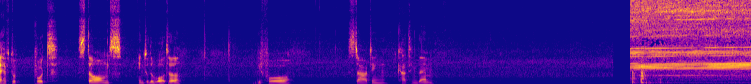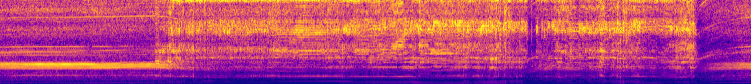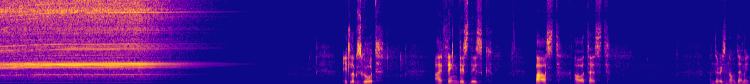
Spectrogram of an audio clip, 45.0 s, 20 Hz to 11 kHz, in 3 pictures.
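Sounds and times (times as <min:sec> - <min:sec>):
cutting disc grinding stone: 0:12.6 - 0:34.5
rotary tool whining: 0:12.6 - 0:34.9.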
